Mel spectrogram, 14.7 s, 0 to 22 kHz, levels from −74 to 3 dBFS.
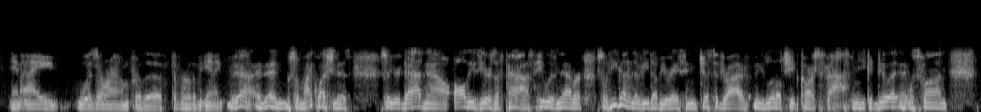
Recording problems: garbled, watery; badly; nothing above 4 kHz
squashed, flat; heavily
high frequencies cut off; slight

